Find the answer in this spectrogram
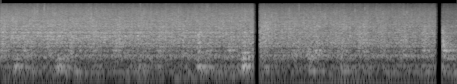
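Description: Tomato purée sizzling steadily in hot mustard oil and fried spice paste in a pan as it is stirred in with a wooden spatula. The sound cuts out for an instant twice.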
